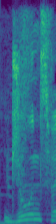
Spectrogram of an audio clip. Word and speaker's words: Junz: K-O-Z-A-R-T-H. Also ausgesprochen mit einem härteren S und Z lautmäßig. Und Junes wird geschrieben J-U-N-Z.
